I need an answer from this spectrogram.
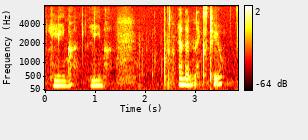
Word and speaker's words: Lima: capital of Peru mhm Lima very good very good and it's kind of like lima bean but not pronounced lima bean lima lima and then next to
